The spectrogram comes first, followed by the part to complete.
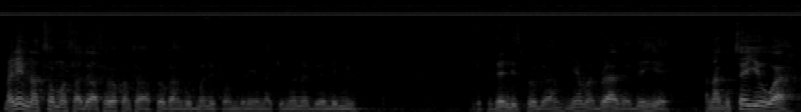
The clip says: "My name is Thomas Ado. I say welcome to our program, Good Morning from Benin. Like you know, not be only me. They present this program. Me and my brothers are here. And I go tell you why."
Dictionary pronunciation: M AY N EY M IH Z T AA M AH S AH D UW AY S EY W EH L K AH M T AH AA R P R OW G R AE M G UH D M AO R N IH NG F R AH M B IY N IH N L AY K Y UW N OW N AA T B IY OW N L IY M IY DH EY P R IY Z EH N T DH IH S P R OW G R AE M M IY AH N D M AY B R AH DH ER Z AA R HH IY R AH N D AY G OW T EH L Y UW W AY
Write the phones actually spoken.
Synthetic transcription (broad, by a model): M AY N EY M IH T AA M AH S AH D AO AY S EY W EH K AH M T AH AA P R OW G R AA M G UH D M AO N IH F R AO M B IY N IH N L AY K Y UW N OW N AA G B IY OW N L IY M IY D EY P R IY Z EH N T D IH S P R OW G R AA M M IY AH M AY B R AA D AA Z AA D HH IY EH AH N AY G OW T EH L Y UW W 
